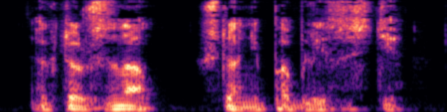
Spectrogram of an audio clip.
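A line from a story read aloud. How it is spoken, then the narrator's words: Deep unrepentant dwarf voice. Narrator (Russian): пробасил гном без малейшего раскаяния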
